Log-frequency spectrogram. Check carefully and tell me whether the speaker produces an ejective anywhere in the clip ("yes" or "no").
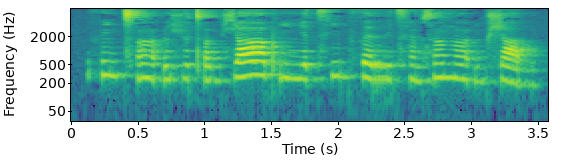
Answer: yes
